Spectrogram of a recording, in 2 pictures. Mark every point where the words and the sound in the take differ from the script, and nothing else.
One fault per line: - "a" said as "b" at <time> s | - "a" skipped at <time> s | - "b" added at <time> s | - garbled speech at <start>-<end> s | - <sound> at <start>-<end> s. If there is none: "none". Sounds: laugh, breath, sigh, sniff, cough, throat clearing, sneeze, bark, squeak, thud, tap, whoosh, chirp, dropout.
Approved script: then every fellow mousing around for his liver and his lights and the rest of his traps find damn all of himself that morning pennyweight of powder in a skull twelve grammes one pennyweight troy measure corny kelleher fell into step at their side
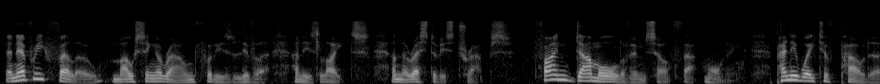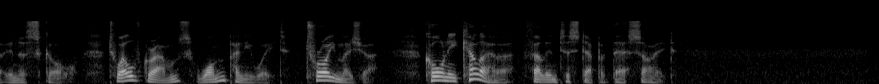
none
